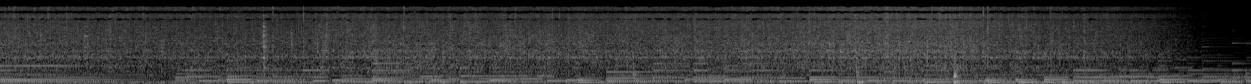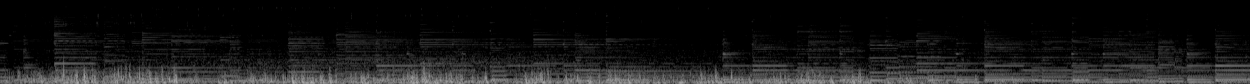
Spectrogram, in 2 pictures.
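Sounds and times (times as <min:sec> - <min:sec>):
fish sizzling in frying pan: 0:00.0 - 0:11.9.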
